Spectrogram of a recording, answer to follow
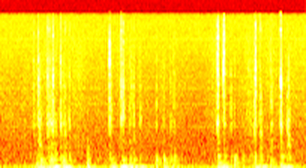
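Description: Typing on a computer keyboard: separate keystroke clicks coming in a few short runs, with dull thuds beneath them.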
